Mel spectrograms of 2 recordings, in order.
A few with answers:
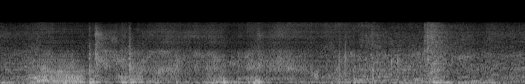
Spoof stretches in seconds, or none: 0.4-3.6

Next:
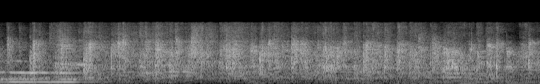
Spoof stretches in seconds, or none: 0.5-3.7; 4.4-5.4

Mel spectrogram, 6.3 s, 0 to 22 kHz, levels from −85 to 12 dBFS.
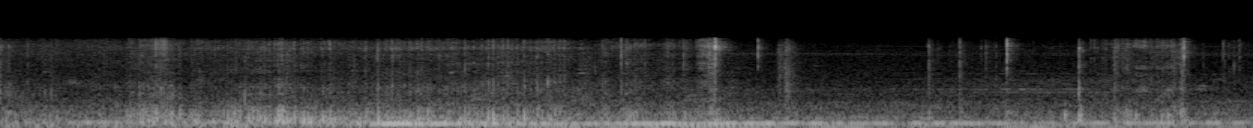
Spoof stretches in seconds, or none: none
